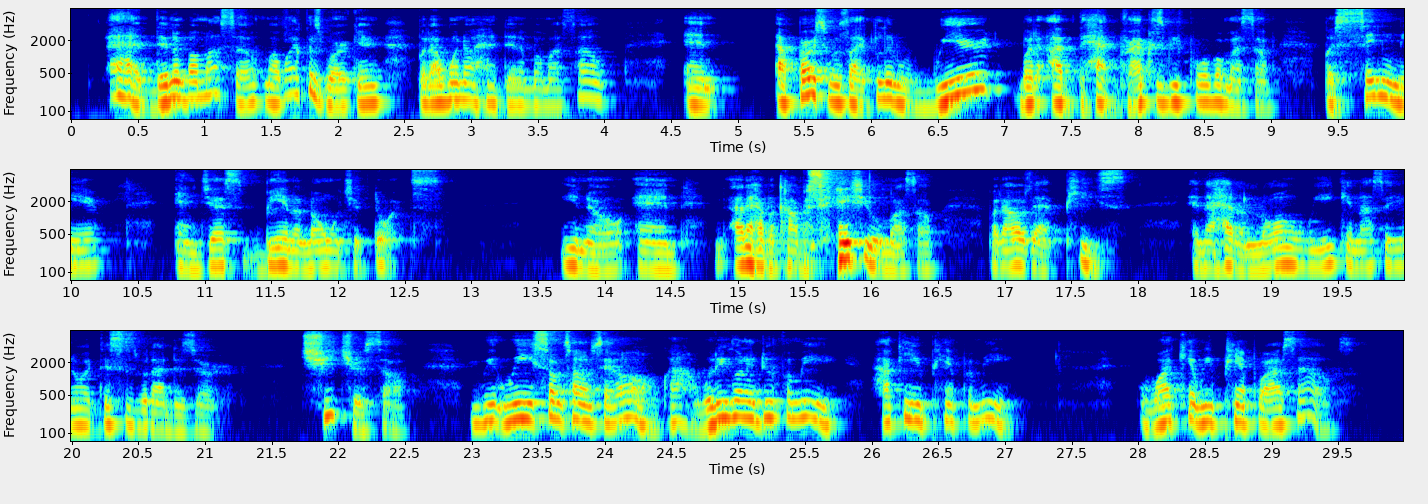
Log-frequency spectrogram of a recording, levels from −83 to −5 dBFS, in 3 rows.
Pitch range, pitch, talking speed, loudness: 130-170 Hz, 145 Hz, 205 wpm, -30 LUFS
